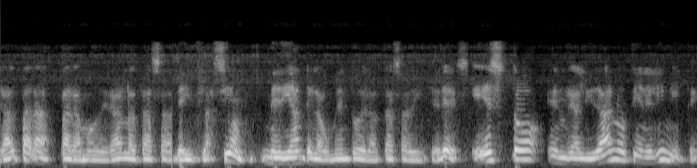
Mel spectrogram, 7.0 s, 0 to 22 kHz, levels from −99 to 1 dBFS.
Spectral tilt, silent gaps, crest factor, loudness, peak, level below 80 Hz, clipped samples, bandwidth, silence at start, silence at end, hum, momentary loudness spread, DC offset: -7 dB/octave; none; 12 dB; -23 LUFS; -10 dBFS; -62 dBFS; under 0.1%; 8 kHz; 0 s; 0 s; none; 5 LU; under 0.1%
